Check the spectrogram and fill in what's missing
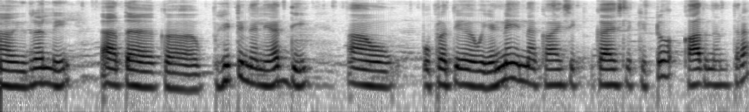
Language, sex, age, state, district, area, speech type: Kannada, female, 60+, Karnataka, Koppal, rural, spontaneous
